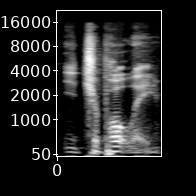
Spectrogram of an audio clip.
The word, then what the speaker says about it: Chipotle: Chipotle? – Chipotle, right? – Chipotle. – Is that how you say it? – No, you're saying it right.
